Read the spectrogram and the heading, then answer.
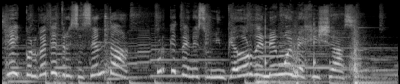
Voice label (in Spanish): Nino; Colgate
